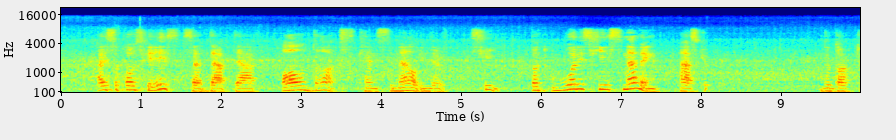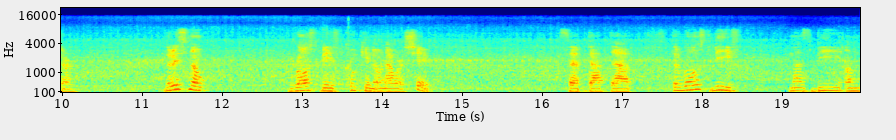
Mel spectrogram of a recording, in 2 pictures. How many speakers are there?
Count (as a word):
one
